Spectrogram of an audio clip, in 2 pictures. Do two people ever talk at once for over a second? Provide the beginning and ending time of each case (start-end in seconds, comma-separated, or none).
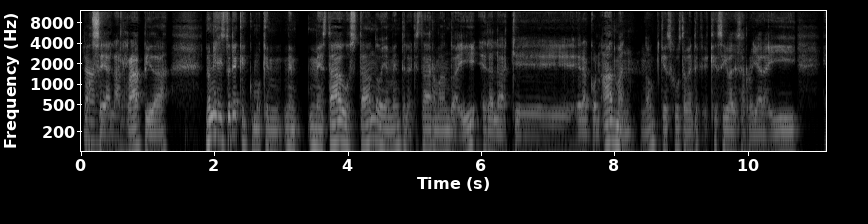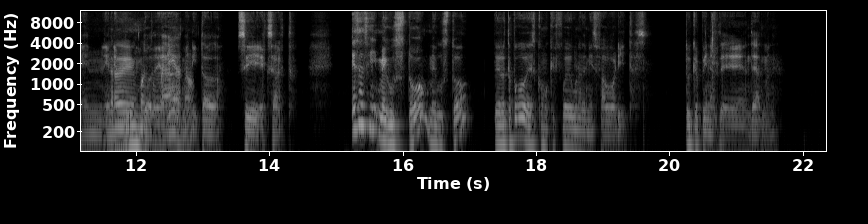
11.6-12.9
